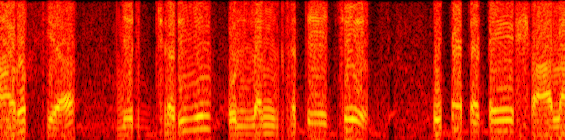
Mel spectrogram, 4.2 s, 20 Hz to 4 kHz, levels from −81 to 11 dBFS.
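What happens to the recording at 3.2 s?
At 3.2 s you're hearing the mu-law and A-law mix-up, which runs through the whole clip, not just that moment. The speech was coded as A-law but decoded as mu-law, so each 8-bit value maps to the wrong level. Some samples come out too loud, others too quiet, and the faintest ones get pushed well above silence. That makes the speech harsh and gritty and fills any gaps with hiss, all within the usual telephone band that stops at 4 kHz.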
